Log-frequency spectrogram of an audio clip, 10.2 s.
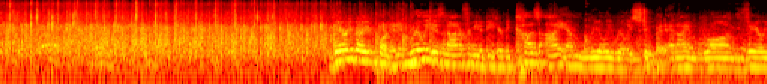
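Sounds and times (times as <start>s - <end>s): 
audience applause: 0.0s - 5.9s
speech: 4.4s - 10.2s.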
